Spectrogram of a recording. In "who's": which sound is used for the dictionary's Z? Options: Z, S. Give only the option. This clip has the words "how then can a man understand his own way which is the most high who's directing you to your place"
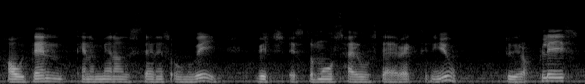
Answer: S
